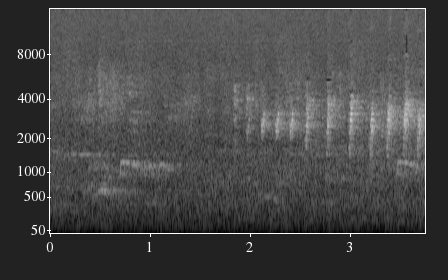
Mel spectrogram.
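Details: Streak-eared Bulbul, a very common resident, recorded at Ubon Ratchathani, Thailand, on 2 January 2021. A short whistled note comes first, then a rapid run of about eight bright chirps in under two seconds, over a steady background chorus of other birds.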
